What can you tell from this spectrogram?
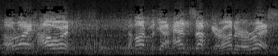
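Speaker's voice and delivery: calling out. Acted. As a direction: project it to a hidden gunman. Calling out to gunman at tree.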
